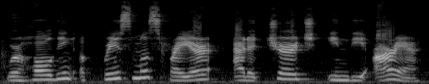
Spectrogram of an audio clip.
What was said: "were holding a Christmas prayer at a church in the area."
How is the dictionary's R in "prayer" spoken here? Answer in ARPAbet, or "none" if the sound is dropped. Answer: R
